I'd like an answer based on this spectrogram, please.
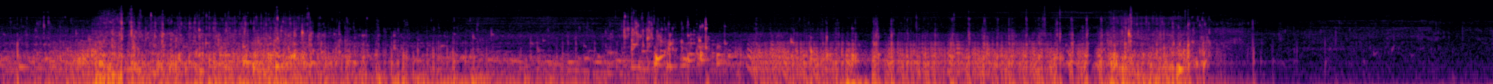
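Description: Underwater gurgling and bubbling of a scuba diver's exhaled air streaming from the regulator, in irregular surges. It drops off suddenly about eight seconds in as the camera breaks the surface, leaving faint water sounds.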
